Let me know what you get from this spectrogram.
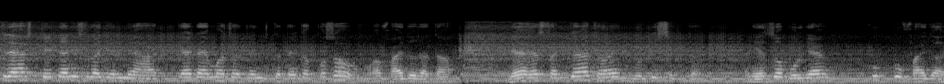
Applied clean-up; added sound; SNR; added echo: none; Electric guitar; 6 dB; none.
